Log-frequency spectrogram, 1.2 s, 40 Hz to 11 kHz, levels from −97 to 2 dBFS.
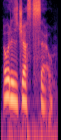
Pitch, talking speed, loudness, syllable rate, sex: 190 Hz, 245 wpm, -16 LUFS, 5.2 syllables/s, female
